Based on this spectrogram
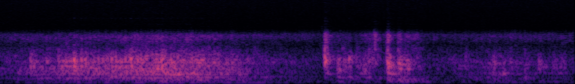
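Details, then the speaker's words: Top kitchen utensil drawer fitted with a Soft Close Systems closer: a brief slide, then light plastic clicks as the spring-loaded plastic catch grabs the red latch piece and pulls it shut. Soft-close working normally. "Primarily because there's a spring right in here that helps pull it closed at the end."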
